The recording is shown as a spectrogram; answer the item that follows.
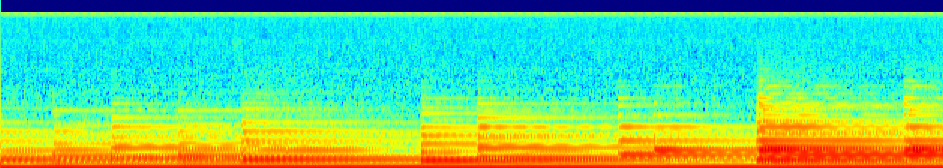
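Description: Electronic keyboard playing slow, sustained chords alone, moving to a new chord every second or so, with a louder, fuller chord about five seconds in.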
